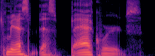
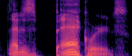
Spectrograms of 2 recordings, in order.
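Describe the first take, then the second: First: Said in the usual way. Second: "That" leaned on, slow and deliberate; stress on That. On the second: Shown as a demonstration. Insisting to listeners that it's backwards, slow emphasis. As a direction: land "That is backwards" slowly, hitting "That".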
